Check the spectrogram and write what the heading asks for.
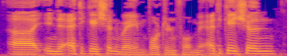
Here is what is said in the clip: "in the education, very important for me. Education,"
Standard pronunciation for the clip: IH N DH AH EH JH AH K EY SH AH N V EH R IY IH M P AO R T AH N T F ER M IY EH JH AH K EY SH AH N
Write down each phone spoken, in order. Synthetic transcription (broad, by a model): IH N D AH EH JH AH K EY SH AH N W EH IY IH M P AO T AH N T F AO M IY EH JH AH K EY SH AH N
